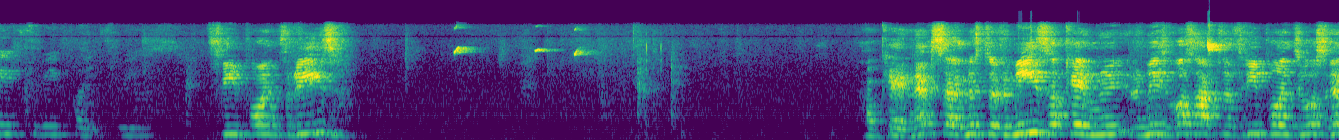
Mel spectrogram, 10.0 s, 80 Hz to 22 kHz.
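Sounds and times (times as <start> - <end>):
marker scraping: 3.4 - 4.6
marker squeaking on whiteboard: 3.4 - 4.6, 9.0 - 9.4.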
